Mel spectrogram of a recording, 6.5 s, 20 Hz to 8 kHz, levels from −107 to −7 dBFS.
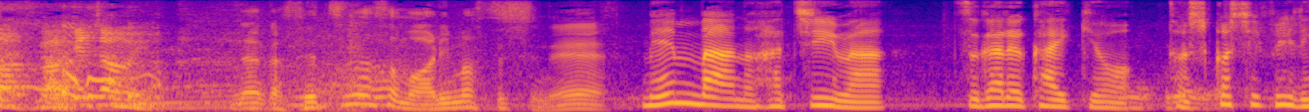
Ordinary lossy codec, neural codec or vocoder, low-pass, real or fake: none; none; none; real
